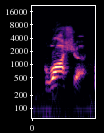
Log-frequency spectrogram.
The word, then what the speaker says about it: gua sha: Gusha? The scraping, right? – Oh, gua sha.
